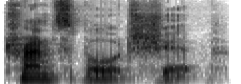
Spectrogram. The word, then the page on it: transport ship: British English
